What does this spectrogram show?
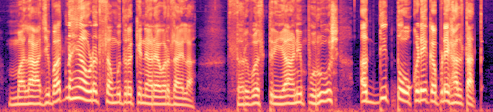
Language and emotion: Marathi, disgusted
